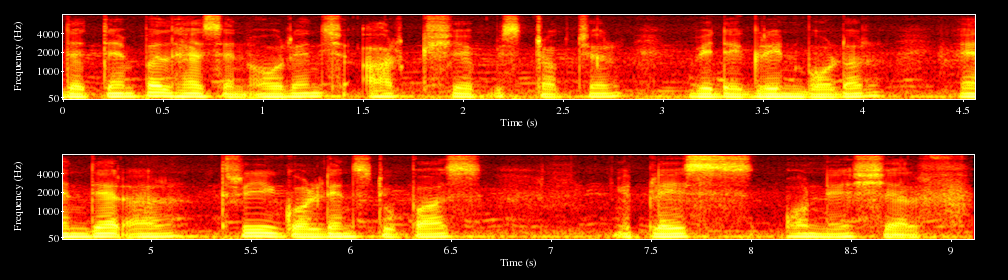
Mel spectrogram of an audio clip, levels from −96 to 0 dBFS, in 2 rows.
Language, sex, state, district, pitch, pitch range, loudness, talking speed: English, male, Arunachal Pradesh, Lower Dibang Valley, 95 Hz, 95-100 Hz, -17 LUFS, 140 wpm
